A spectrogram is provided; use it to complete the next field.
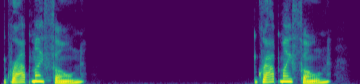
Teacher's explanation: When you have a list like this, before each comma, the inflection stays raised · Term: inflection pattern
